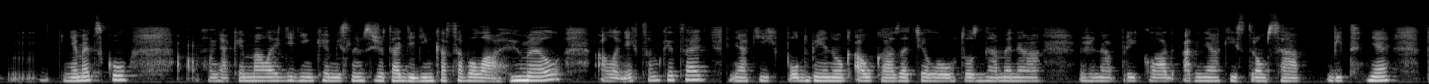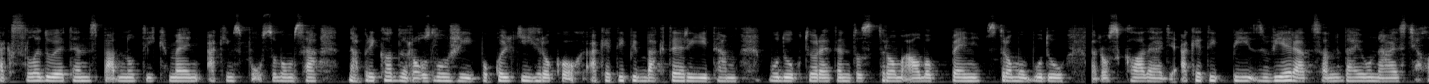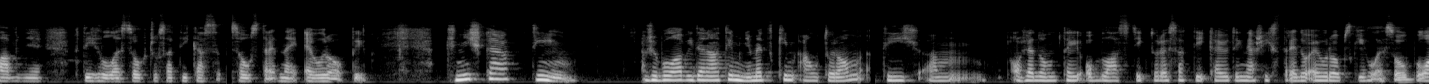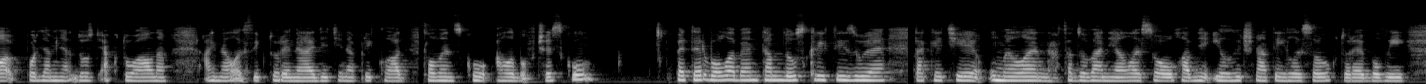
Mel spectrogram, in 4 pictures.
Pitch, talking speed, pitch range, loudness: 170 Hz, 130 wpm, 160-180 Hz, -20 LUFS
